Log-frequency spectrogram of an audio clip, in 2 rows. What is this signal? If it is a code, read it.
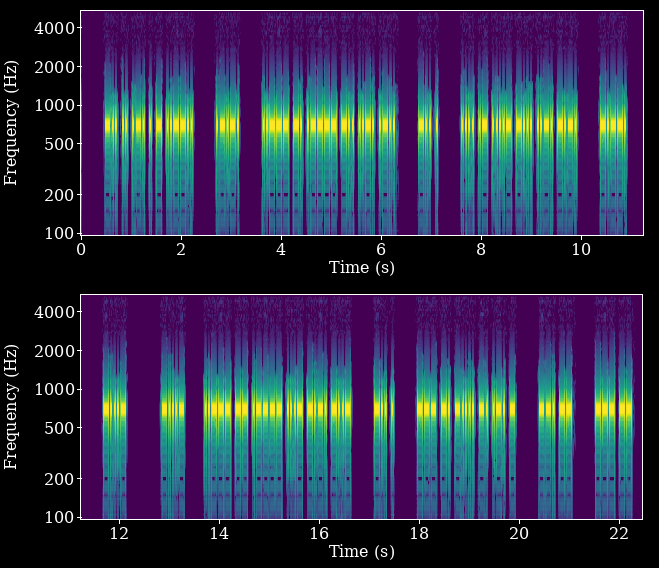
Morse code, heard as a keyed tone, about 36 wpm, 700 Hz. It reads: DIRET? <AR> 2N1DFL DE HA4BFC <KN> <BT> <BT> 2M1VCX DE ON6NRT GM OM
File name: UK MASTER QSOs TRAINING / 35WPM / UK MASTER QSOs 0010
